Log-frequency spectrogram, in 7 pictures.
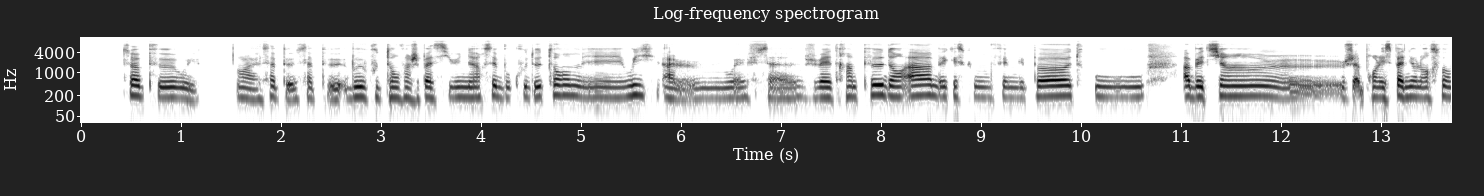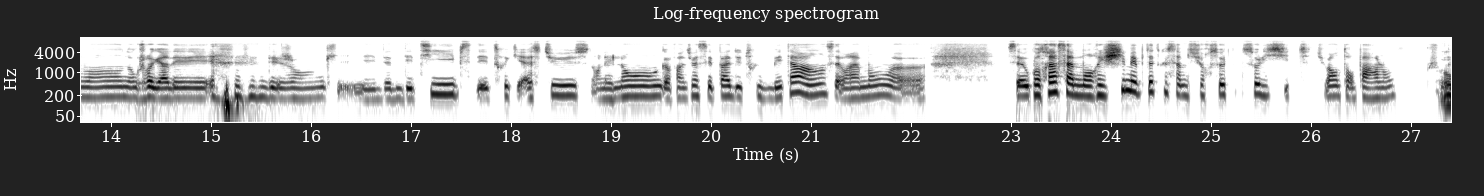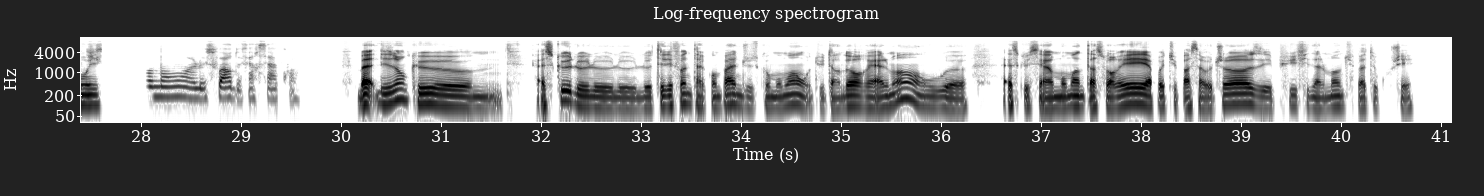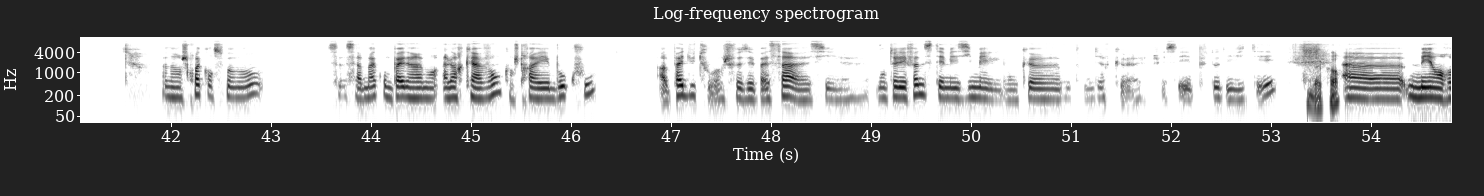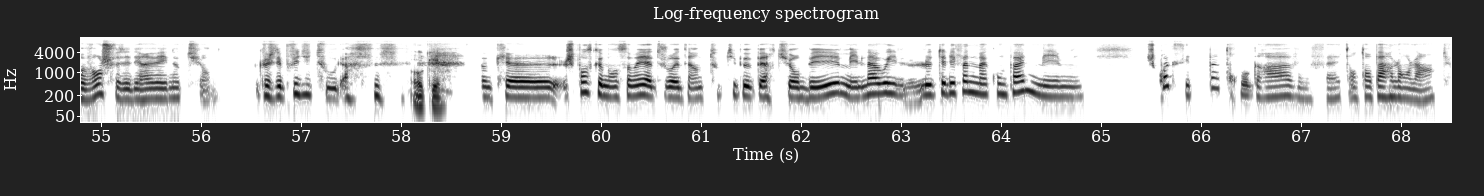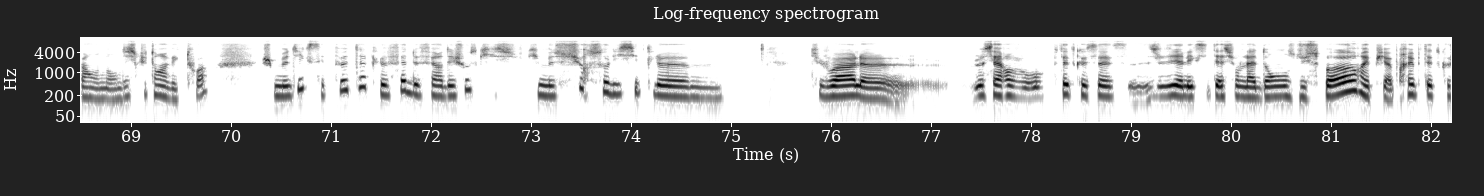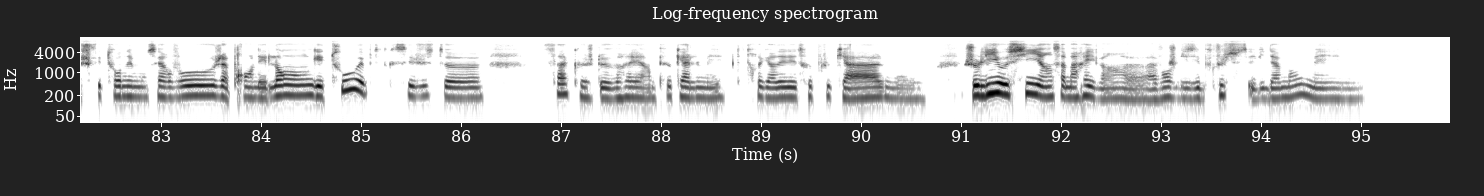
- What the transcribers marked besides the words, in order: chuckle; chuckle
- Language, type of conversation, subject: French, advice, Comment améliorer ma récupération et gérer la fatigue pour dépasser un plateau de performance ?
